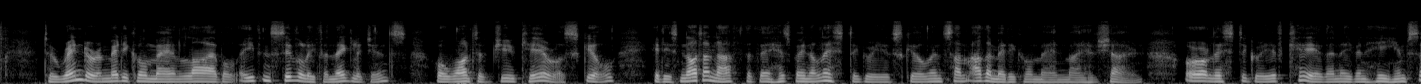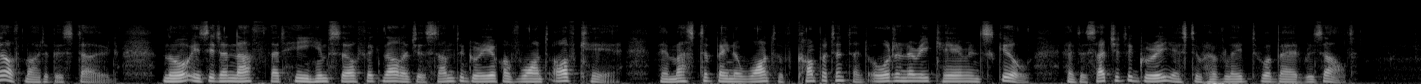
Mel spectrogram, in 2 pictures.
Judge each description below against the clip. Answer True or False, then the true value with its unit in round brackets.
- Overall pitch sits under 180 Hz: True (135 Hz)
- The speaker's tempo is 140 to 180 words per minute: False (190 wpm)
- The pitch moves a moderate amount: True (3.3 semitones)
